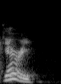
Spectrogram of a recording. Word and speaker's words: Gerry: His name is pronounced Gerry.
